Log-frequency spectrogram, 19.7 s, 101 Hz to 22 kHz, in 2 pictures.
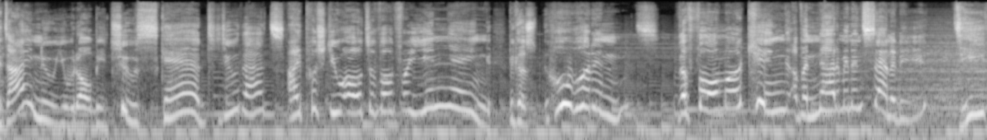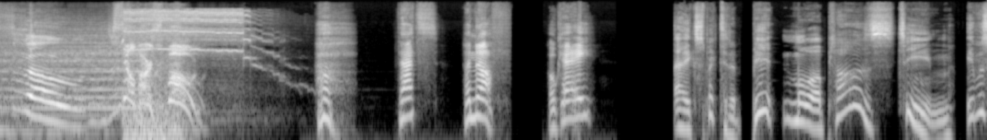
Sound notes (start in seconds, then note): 11.1 fire extinguishes; 13.0 sighs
